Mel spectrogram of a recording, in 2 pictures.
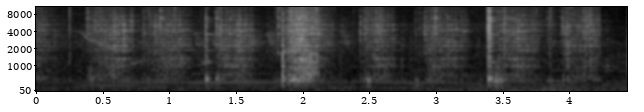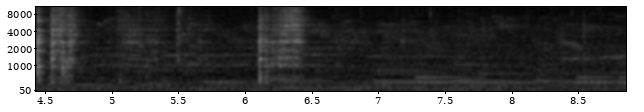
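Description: A metal spoon scraping and clinking against a black wok as small dried shrimp are stirred and toasted in the dry pan. There is a quick run of strokes over the first four seconds or so and one more at about six seconds, then it goes quieter.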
